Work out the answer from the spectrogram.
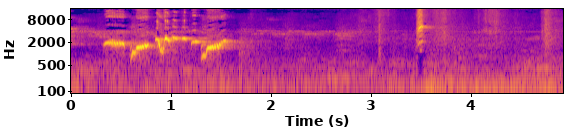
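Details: White-rumped shama song played as a lure to prompt silent shamas to answer: a burst of slurred, downward-sweeping whistles lasting about a second, then near quiet broken by one sharp high note.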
